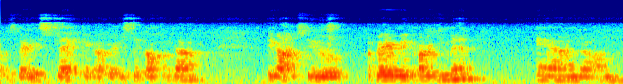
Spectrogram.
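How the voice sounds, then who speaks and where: A woman at a medium pitch speaks in a monotone, flat way. Noticeable background noise and audible room echo are present. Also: moderate pace. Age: 20s. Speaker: trial witness. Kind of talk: court testimony. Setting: courtroom. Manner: soft-spoken; hesitant. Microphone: courtroom speaker mic, too quiet.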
